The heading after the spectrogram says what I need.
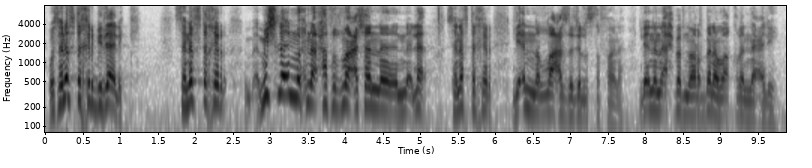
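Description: Fast-talking high-voiced man exhorting. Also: lively intonation, a bit bright. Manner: earnest, exhorting, rising emphatically at key points. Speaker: Quran memorization program teacher. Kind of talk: recorded exhortation to students.

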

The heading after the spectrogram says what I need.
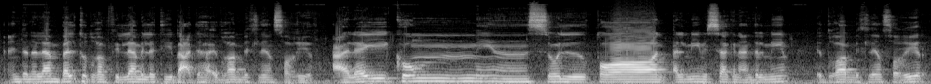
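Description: A man giving a tajweed lesson. He recites each phrase slowly and fully, then explains the pronunciation rule in a quick, quieter voice. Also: medium pitch, a little hiss or hum. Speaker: Quran recitation teacher.

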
